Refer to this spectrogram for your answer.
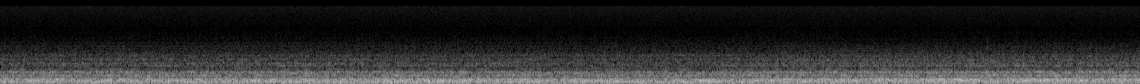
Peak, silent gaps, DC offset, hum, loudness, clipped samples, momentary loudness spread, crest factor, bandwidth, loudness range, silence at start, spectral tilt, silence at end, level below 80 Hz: -12 dBFS; none; under 0.1%; none; -27 LUFS; under 0.1%; 3 LU; 14 dB; 16.5 kHz; 1 LU; 0 s; -8.5 dB/octave; 0 s; -36 dBFS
